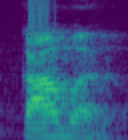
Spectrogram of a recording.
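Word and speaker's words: calmer: ही is becoming कामर L silent है।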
